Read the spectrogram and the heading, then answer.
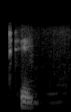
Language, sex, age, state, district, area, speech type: Punjabi, male, 30-45, Punjab, Fazilka, rural, conversation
